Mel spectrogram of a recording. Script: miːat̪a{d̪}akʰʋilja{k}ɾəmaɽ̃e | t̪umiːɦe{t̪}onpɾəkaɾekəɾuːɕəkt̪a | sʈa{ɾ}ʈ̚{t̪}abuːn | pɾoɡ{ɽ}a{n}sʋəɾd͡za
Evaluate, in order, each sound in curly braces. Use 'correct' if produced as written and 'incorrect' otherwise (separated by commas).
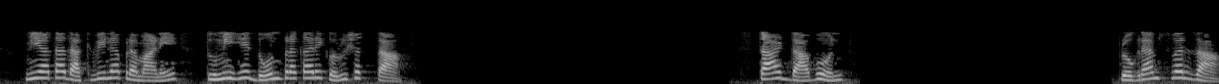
correct, incorrect, incorrect, correct, incorrect, incorrect, incorrect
